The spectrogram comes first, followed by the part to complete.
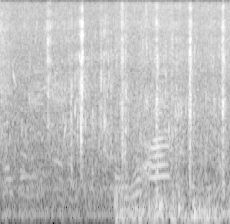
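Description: Outdoor wind buffeting the microphone, a fluctuating low rumble that starts about halfway through. A brief faint voice comes just after it starts, and a few scattered clicks are heard before it.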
